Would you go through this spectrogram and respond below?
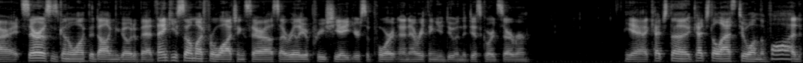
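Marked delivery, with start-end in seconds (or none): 8.6-10.7 cracked voice, breaking mid-line. Saying goodbye to a viewer who is leaving, voice cracking. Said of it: "voice crack there".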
